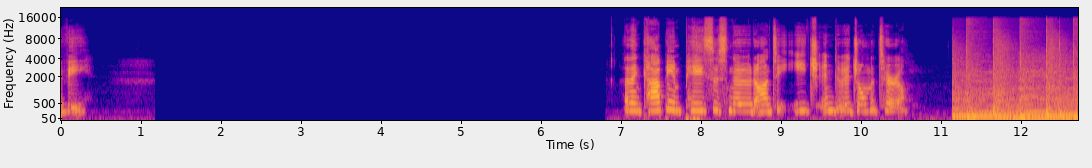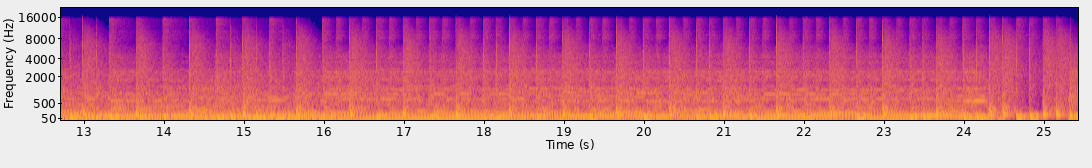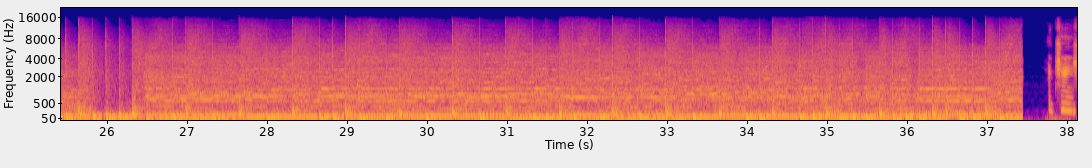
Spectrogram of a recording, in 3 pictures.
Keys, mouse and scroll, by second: 9.1 click, 15.0 scroll down 1, 16.5 click, 20.5 ctrl+v, 22.8 click, 24.7 click, 26.4-26.9 scroll down 1, 27.9 click, 30.0 click, 31.8-32.1 scroll down 1, 33.0 click, 36.8 click, 37.7 click.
